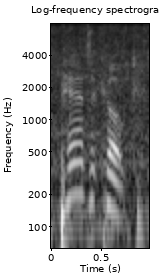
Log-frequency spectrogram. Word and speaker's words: Pantacoke: Jason Pantacoke is how you pronounce it.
